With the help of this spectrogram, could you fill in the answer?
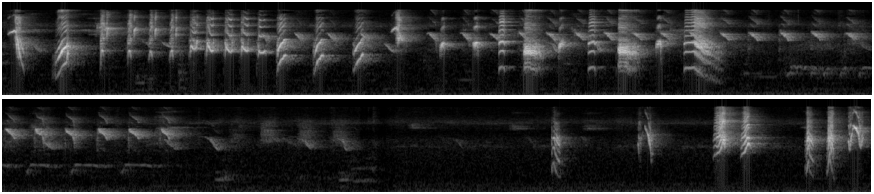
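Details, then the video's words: In the morning a long-tailed shrike sings lively, unloading its repertoire: a busy, fast cascade of high chirps and trilled notes, fading to a near-silent gap, then a few scattered sharp calls. "Suara Cendet Gacor Di Pagi Hari Toet Toet Bongkar Materi"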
